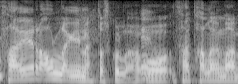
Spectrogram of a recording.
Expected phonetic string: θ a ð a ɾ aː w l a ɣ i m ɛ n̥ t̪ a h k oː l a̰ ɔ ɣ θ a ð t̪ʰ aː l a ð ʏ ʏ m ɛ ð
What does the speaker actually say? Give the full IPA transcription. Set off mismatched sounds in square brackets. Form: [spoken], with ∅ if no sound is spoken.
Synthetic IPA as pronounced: θ a ð [ɛ] ɾ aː w l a ɣ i m ɛ n̥ t̪ a [s] k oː l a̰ ɔ ɣ θ a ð t̪ʰ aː l a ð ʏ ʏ m [a] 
